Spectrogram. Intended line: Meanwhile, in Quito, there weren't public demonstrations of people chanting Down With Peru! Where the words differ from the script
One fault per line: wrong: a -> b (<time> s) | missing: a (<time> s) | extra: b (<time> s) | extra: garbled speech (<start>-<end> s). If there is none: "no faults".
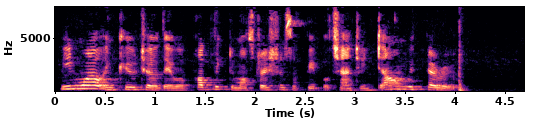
wrong: weren't -> were (1.2 s)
